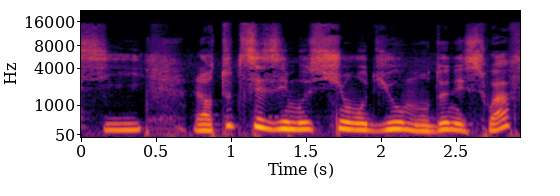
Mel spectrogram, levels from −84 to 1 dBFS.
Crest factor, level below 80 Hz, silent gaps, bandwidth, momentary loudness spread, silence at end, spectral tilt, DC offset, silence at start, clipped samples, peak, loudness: 16 dB; -52 dBFS; none; 16 kHz; 9 LU; 0 s; -5 dB/octave; under 0.1%; 0 s; under 0.1%; -8 dBFS; -23 LUFS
